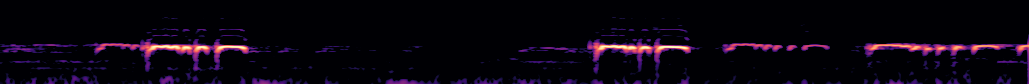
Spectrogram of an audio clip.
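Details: Big-voiced local Zebra dove cooing: two loud bursts of quick rolling notes three seconds apart, followed by a quieter run of short stuttering coos.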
